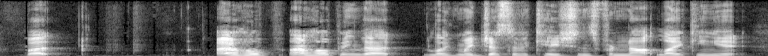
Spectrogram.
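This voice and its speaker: A fairly slow pace in a very clean recording with a silent background. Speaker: vlogger. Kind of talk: casual monologue vlog. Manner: stumbling, hesitant with fillers.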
